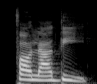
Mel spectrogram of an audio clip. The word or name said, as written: फ़ौलादी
